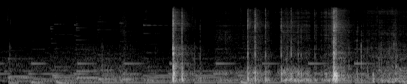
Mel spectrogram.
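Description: Background music with a light melody over a knife cutting and scraping through packing tape on a cardboard box, with two sharp clicks, about a second and a half apart, in the second half.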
